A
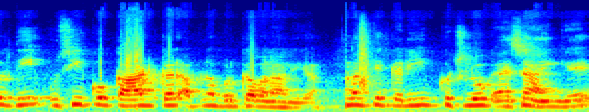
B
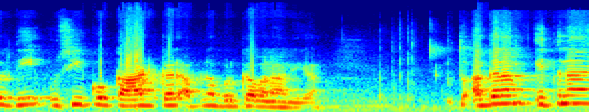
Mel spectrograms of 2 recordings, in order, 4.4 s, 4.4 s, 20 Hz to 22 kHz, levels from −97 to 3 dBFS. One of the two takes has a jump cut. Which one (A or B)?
A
